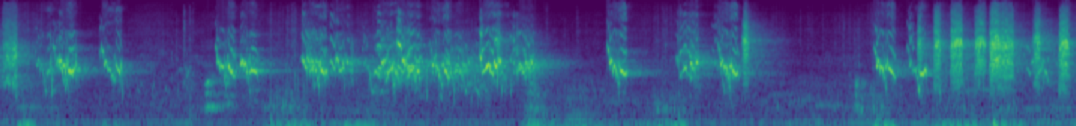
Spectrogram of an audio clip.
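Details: Colourful Australian parrots chattering with high squeaky chirps and scratchy calls in quick bursts, several overlapping, separated by brief pauses, with low thumps beneath.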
